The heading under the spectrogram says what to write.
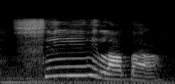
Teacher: Perceberam que o si, ela demorou mais para ser pronunciada, essa sílaba? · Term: sílaba forte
